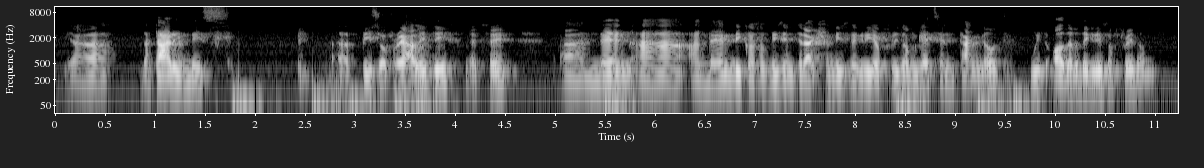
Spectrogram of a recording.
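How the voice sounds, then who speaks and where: Fairly low in pitch, a man with an ordinary speaking voice speaks at a moderate pace. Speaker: lecturer. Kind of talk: lecture. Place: classroom.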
